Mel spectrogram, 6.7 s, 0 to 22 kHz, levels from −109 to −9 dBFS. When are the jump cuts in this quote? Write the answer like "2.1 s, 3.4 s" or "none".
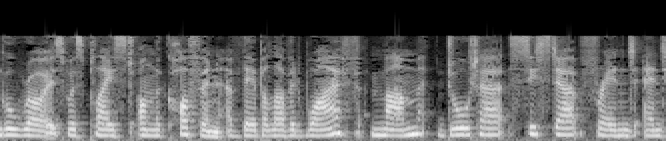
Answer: none

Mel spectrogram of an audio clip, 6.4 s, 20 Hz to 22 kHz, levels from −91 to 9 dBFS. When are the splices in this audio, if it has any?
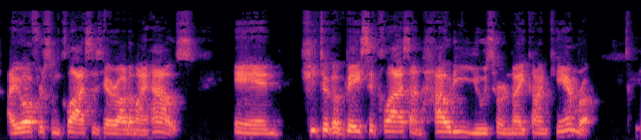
3.5 s

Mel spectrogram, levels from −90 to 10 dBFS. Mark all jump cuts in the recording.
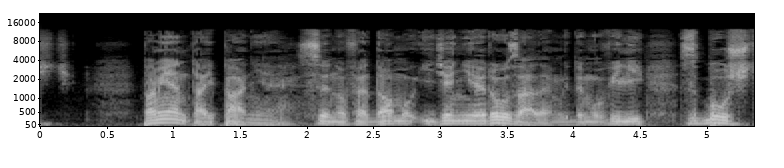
none

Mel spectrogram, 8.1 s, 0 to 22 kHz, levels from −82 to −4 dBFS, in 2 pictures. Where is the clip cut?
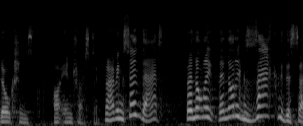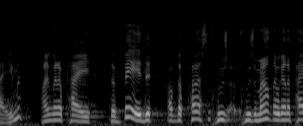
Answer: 1.3 s, 4.4 s, 6.8 s

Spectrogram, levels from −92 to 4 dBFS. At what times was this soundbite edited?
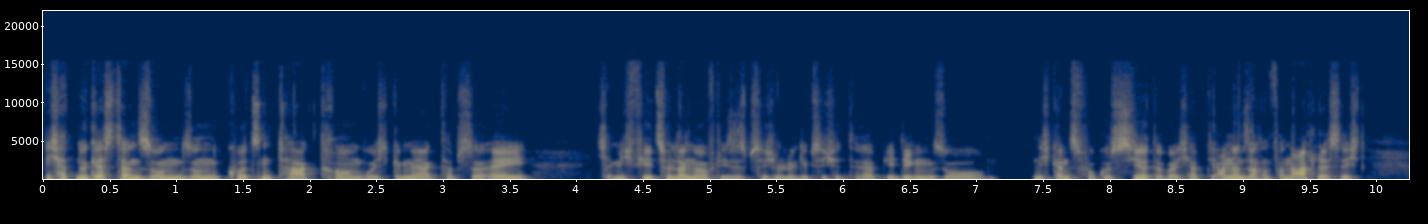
none

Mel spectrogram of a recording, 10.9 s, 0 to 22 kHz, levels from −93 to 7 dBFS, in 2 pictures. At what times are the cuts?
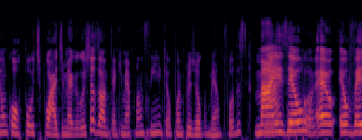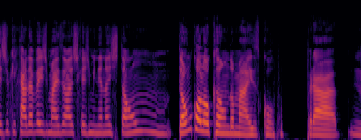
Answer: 3.8 s, 8.1 s

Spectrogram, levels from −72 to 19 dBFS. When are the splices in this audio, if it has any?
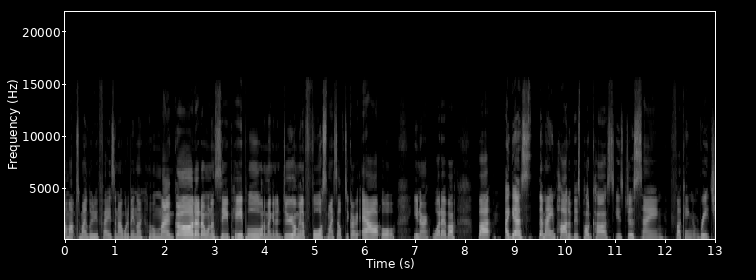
8.7 s

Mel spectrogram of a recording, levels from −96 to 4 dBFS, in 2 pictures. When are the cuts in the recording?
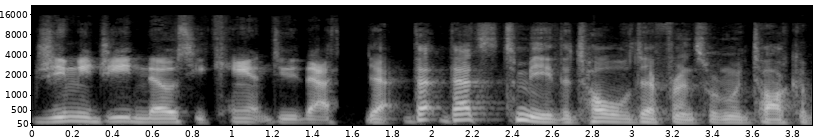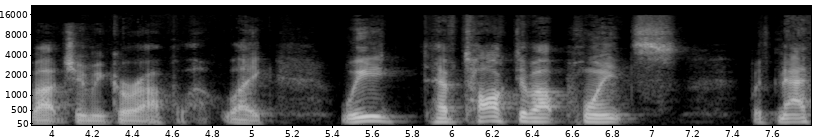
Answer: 1.5 s

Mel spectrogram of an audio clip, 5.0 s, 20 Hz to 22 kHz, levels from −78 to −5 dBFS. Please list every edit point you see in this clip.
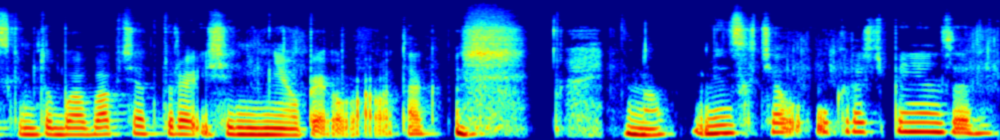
1.0 s, 3.0 s

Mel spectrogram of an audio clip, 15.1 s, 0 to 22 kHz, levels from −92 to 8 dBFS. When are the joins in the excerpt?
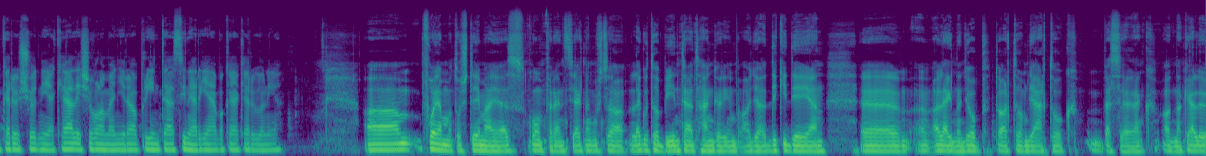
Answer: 9.2 s

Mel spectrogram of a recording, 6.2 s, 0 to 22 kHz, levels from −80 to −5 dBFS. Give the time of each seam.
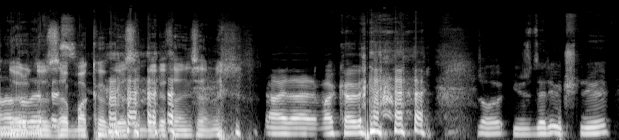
4.8 s

